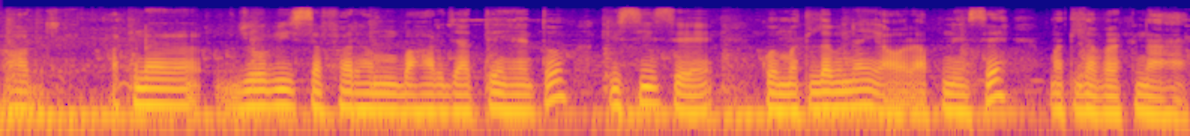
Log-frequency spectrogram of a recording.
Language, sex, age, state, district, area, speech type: Urdu, male, 18-30, Bihar, Khagaria, rural, spontaneous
